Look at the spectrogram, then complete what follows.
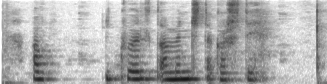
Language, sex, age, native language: Icelandic, male, 9, Icelandic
